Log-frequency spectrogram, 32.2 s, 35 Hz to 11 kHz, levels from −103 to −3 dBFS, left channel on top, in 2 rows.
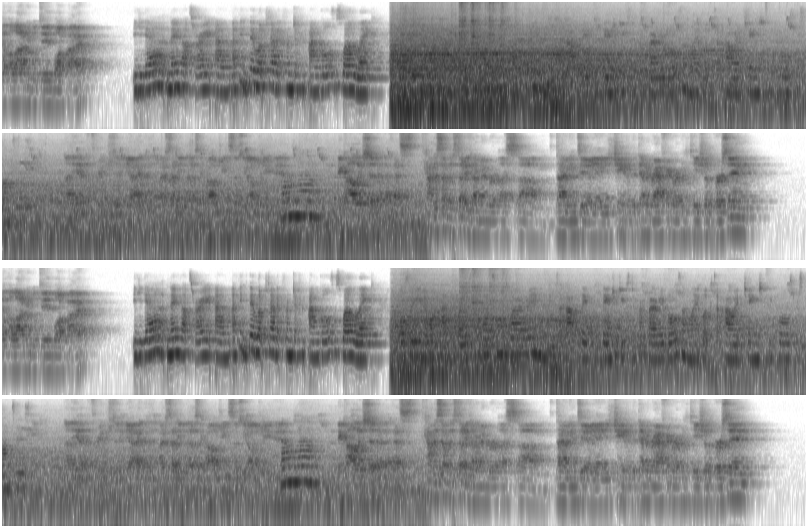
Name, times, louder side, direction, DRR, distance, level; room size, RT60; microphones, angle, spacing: voice 1, 0.0-1.6 17.3-22.3 22.8-31.0, left 1 dB, 10° left, -9 dB, 1.3 m, -37 dB
voice 2, 2.6-7.3 7.9-16.6 21.7-22.4, right 2 dB, 25° right, 2 dB, 0.4 m, -32 dB
sound 1, 7.8-24.6, left 4 dB, 85° left, 0.4 m, -32 dB
3.6 x 3.2 x 3.4 m, 1.2 s
head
